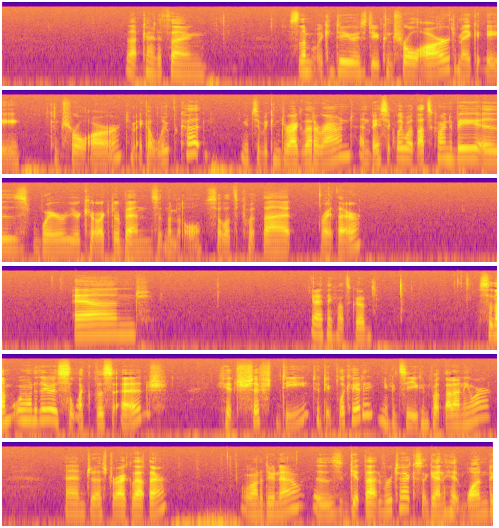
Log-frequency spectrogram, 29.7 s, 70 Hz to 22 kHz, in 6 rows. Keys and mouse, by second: 3.7 ctrl+r, 13.0 click, 18.8 2, 20.4 shift+middle click, 22.0 shift+d, 26.0 click, 26.9 1, 27.6-28.9 drag, 28.9 1.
